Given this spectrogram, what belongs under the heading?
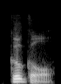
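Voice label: "googol", American English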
